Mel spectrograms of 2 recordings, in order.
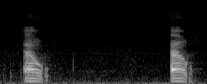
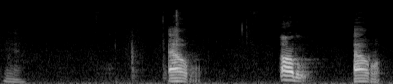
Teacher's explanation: You make sure that there is a slight striking, or the tip of the tongue would hit the gum to be pronounced properly without rolling or the repetition of the ra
